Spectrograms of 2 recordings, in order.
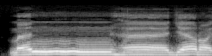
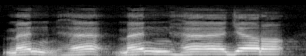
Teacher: Jadi yang penting tidak dibaca panjang nunnya lah.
